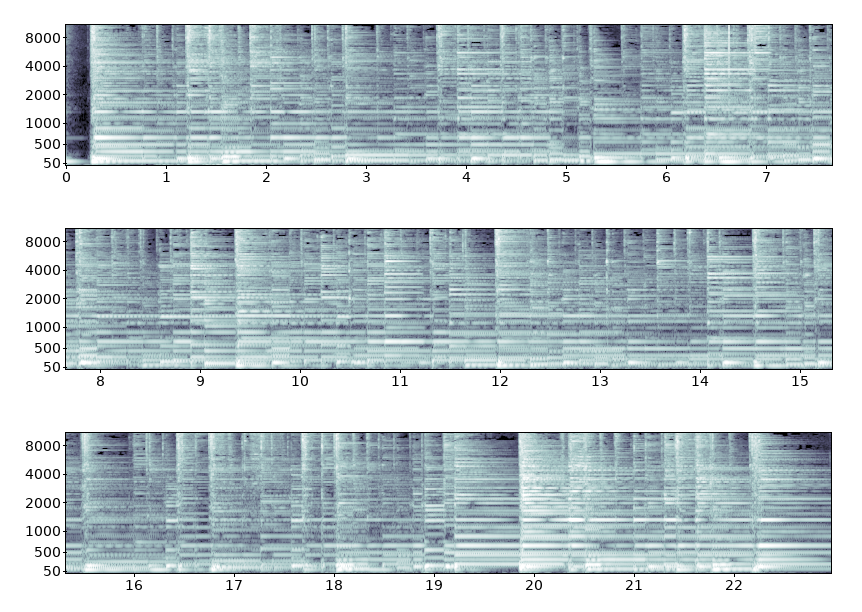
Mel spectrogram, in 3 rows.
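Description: John Arnold-built D-18 dreadnought acoustic guitar, capoed and played with a 1.2 mm tortoiseshell-style flatpick: a strummed and picked passage in the key of A, with chords ringing under frequent pick attacks.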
